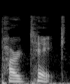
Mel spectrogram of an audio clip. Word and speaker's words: partake: And the example this article gives is the word partake. Yeah. Right? So par is unstressed. Take has a little more of a stress to it, right?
